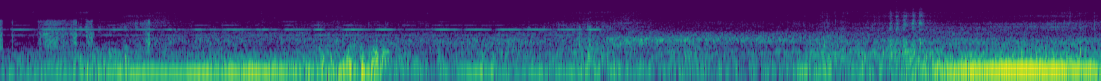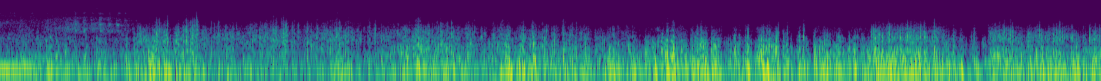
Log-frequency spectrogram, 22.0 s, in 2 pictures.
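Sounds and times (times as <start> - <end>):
thin high steady tone: 0.0 - 6.8
diesel train engine drone: 0.0 - 22.0.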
